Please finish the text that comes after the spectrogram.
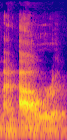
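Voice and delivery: an hour said as an our, no h sound; silent h shown. Shown as a demonstration. Teacher showing students the silent h in hour. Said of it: "کلمهٔ our صدای اولش چیه؟".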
